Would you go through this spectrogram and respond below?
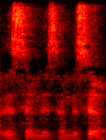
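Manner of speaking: very quiet, barely audible half-whisper. Retelling how a guy pointed someone out: imitating a half-whisper. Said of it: "so the guy whispers".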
